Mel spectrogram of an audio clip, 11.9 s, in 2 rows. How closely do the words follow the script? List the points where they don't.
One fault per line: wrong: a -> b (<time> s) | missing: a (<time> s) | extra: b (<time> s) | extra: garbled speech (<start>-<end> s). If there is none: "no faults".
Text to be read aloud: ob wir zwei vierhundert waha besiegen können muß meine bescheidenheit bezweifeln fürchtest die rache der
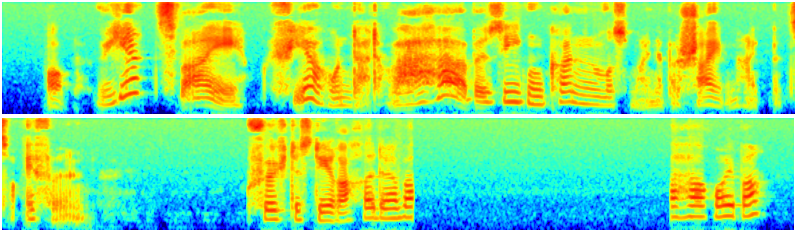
no faults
